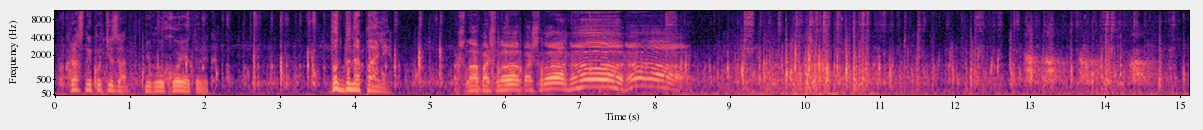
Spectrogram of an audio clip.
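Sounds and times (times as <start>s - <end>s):
clip-clop of horse hooves pulling a cart in a village: 0.0s - 15.1s
horse-drawn cart wheels rattling: 0.0s - 15.1s
speech: 0.2s - 2.3s, 3.7s - 4.6s, 5.3s - 8.6s
dogs barking in a village: 12.8s - 15.0s.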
